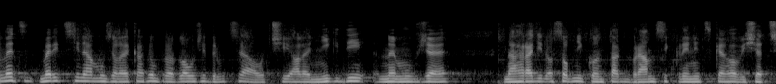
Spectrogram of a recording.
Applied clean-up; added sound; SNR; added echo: neural separator model SepFormer DNS4.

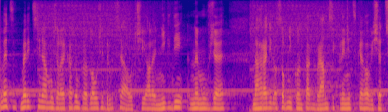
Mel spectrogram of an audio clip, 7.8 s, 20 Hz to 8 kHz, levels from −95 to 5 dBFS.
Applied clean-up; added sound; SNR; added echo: none; Wind instrument, woodwind instrument + Car; 15 dB; none.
